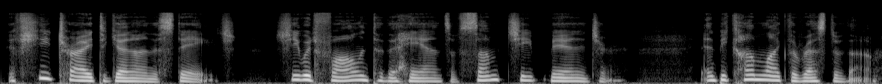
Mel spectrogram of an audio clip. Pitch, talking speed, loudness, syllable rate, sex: 170 Hz, 170 wpm, -18 LUFS, 4.2 syllables/s, female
